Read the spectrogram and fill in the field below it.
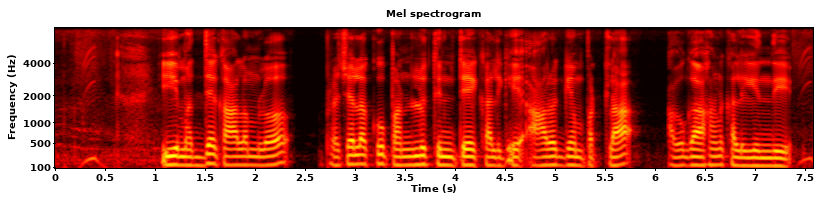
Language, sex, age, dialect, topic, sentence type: Telugu, male, 41-45, Central/Coastal, agriculture, statement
